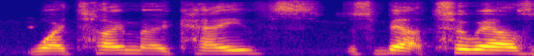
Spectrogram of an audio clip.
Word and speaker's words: Waitomo: underneath the ground right that's spelled uh w a i t o m o y you can see the people how big that is compared you say it you just you say it like white homo homo they don't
